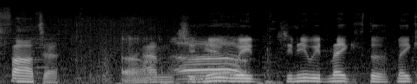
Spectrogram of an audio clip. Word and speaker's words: Vater: Oh, because they didn't want everyone to be like, Vader! Vader? No, because it's pronounced Vater.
